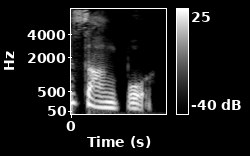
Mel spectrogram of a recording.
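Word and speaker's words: Tsangpo: पर इसे चाइना में या तिब्बत वाले एरिया में बोलते हैं सांगपुर। टी साइलेंट होता है।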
